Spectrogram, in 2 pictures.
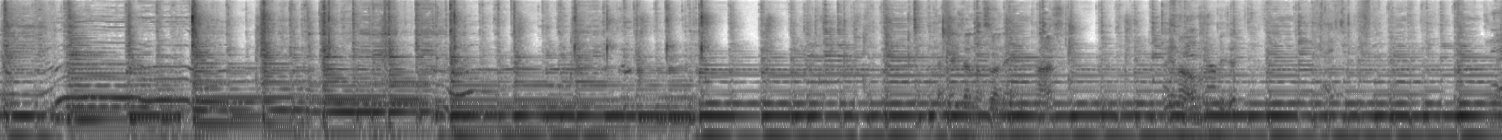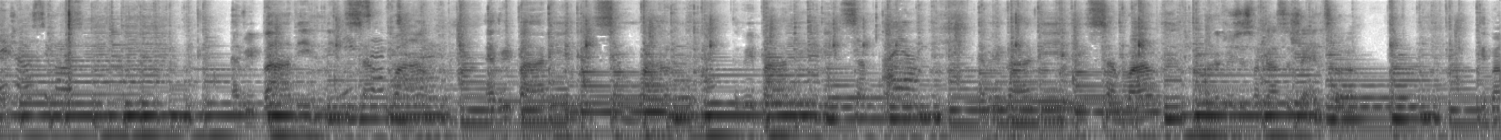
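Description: Acoustic guitar strummed, with chords ringing on between strokes.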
